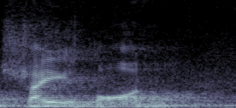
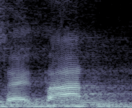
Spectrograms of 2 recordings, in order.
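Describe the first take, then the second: First: The word is said as 'syai-ton' with 'ai'. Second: The word is said as 'se-tan' with 'e'. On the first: This is the correct form. "yang betul nih mana Pak Ustaz? ... Syaiton" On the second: This is how local people commonly say it. "Cuman orang kita payah bilang syaiton. Apa tuh? Setan"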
